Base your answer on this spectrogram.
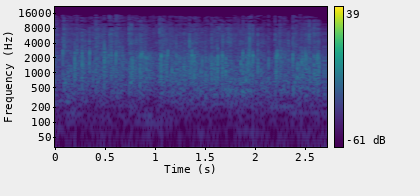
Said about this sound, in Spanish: ¡Fuertes aplausos!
